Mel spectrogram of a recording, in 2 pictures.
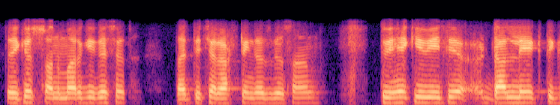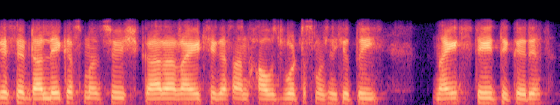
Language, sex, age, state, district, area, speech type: Kashmiri, male, 30-45, Jammu and Kashmir, Srinagar, urban, conversation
